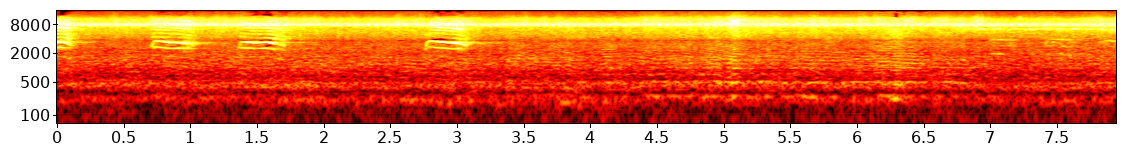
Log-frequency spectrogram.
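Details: Constant buzzing drone of a honey bee nucleus colony, September 2018, with quick paired chirps in the first three seconds and fainter ones later.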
